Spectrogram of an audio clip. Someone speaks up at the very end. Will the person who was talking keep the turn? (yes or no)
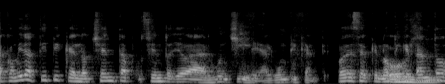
yes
